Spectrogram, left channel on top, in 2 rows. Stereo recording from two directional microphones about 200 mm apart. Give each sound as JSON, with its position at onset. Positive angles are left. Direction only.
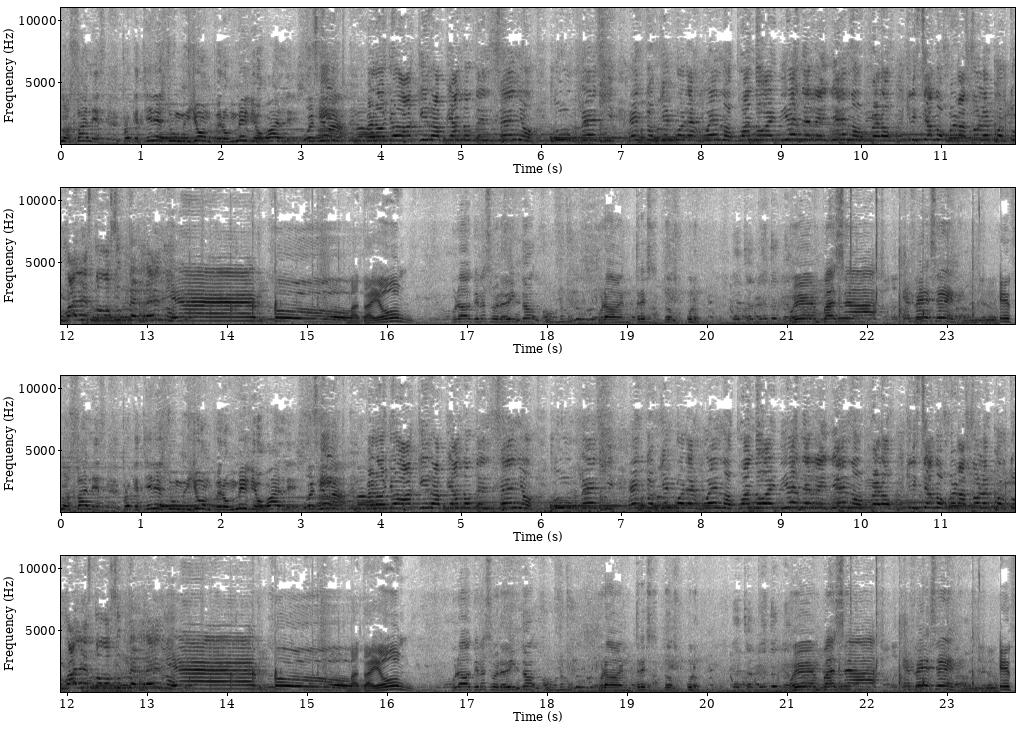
{"t": 0.0, "sound": "a man's voice", "side_deg": 0}
{"t": 3.7, "sound": "a man's voice", "side_deg": -5}
{"t": 7.2, "sound": "a man's voice", "side_deg": -5}
{"t": 13.3, "sound": "a man's voice", "side_deg": -10}
{"t": 21.1, "sound": "a man's voice", "side_deg": 0}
